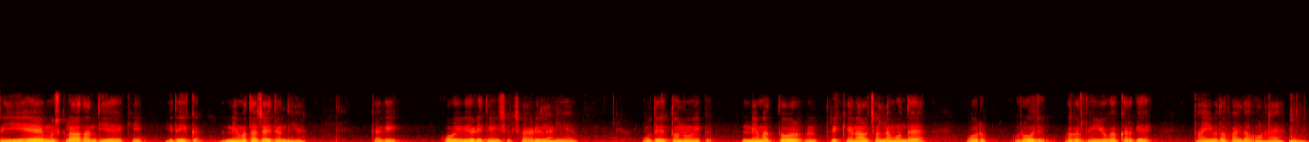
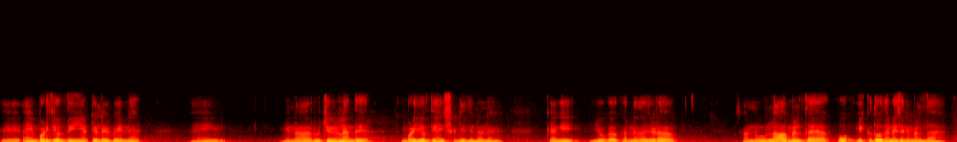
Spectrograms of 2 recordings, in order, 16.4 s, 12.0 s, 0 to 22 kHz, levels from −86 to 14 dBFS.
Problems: constant background noise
